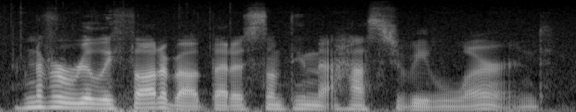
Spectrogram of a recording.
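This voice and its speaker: An actor playing a polite, soft-spoken male nurse in a radio play, a middle-aged neighbor who talks matter-of-factly. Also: fairly low pitch, lively intonation, fast. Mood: calm, friendly. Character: gentle older male nurse neighbor, married, childless.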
